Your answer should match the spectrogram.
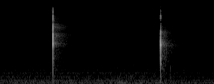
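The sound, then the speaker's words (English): A clock ticks at a steady pace, two crisp, sharp clicks about a second apart, each with a brief bright ring-off, heard alone with no voices. “Our clock has sped up, and then it seems to find a steady rhythm.”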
